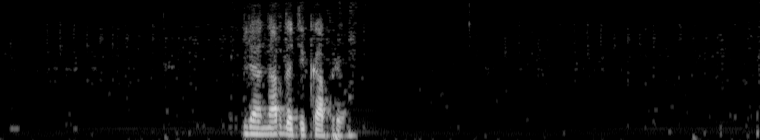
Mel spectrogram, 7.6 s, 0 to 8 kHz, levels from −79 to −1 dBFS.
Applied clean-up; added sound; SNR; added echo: classical method spectral subtraction.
